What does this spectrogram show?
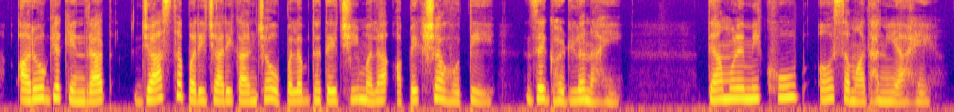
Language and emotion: Marathi, sad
